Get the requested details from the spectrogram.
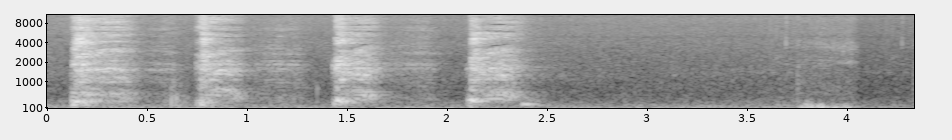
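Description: dry cough

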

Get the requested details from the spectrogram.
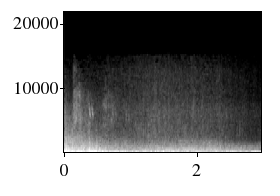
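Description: explosion

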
